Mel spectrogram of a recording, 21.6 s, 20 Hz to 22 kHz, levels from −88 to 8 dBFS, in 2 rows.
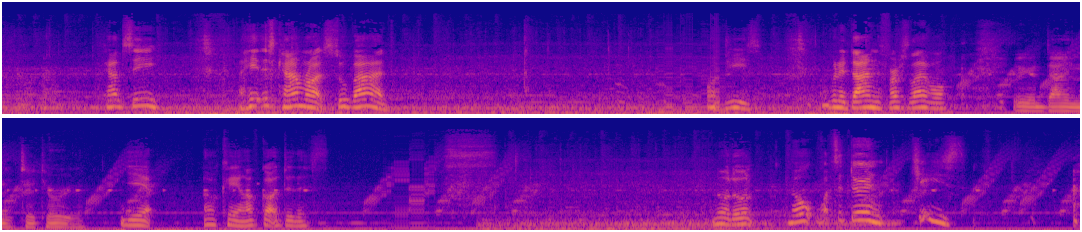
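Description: Robotic sound from repeated short buffers appears from 6.58 to 7.24 s and again from 14.60 to 15.11 s: a rigid, metallic buzz at 66.7 Hz. The likely cause is starved playback looping a 15 ms fragment, skipping most of the real audio.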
